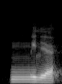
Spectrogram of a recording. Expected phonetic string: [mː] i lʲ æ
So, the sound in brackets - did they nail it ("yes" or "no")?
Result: yes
